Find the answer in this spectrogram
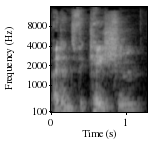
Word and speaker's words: identification: is identify and identification if you listen to the second word identification i emphasize k the most in that word so that would be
